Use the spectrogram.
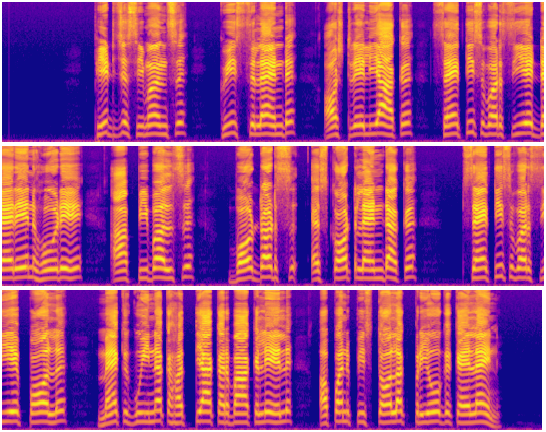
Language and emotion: Maithili, neutral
